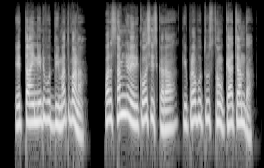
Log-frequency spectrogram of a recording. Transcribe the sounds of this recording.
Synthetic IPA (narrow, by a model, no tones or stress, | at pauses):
eːt̪ãːĩnɪɾbʊd̪imɐt̪bɐɽ̃a | pɐɾsɐməd͡ʒɽ̃eɾikoːsɪskɐɾakipɾɐbut̪ʊst̪ʰɐũkɛːt͡ʃãːnd̪aː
